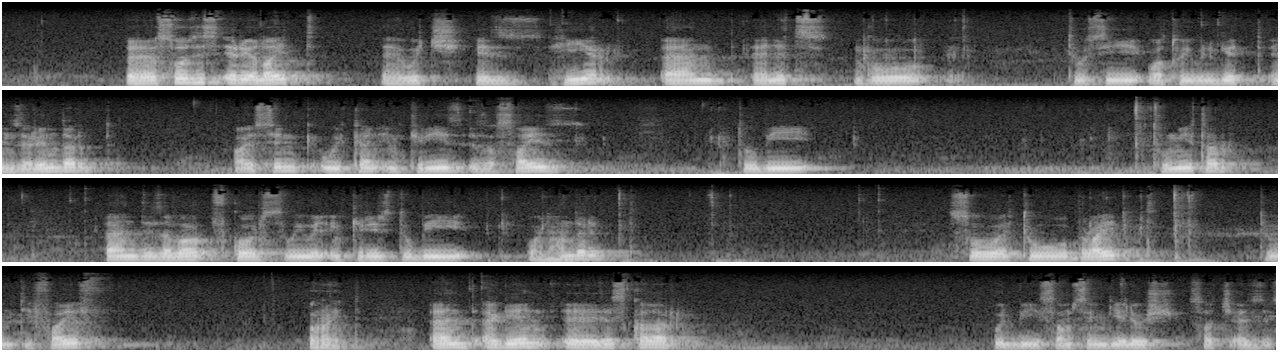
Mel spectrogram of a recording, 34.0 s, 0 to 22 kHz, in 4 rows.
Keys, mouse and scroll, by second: 1.7 click, 3.6 click, 5.8 KP_0, 6.1 shift+z, 8.3 click, 12.6 click, 17.9 click, 21.7 0, 25.0 click.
